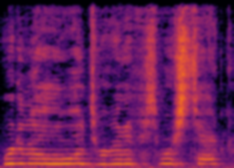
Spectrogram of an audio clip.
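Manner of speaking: very high, loud mock-panicked cry; imitated panic. Daughter to parent, stuck in the woods, imitated high loud panic. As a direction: imitate a frantic daughter shrieking. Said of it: "she starts panicking".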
